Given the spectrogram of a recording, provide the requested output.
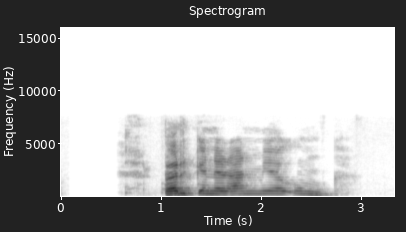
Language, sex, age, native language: Icelandic, male, 10, Icelandic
